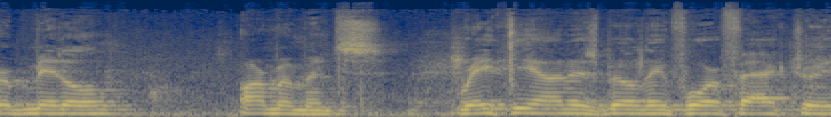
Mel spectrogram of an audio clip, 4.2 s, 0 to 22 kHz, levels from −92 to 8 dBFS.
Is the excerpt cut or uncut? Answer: cut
